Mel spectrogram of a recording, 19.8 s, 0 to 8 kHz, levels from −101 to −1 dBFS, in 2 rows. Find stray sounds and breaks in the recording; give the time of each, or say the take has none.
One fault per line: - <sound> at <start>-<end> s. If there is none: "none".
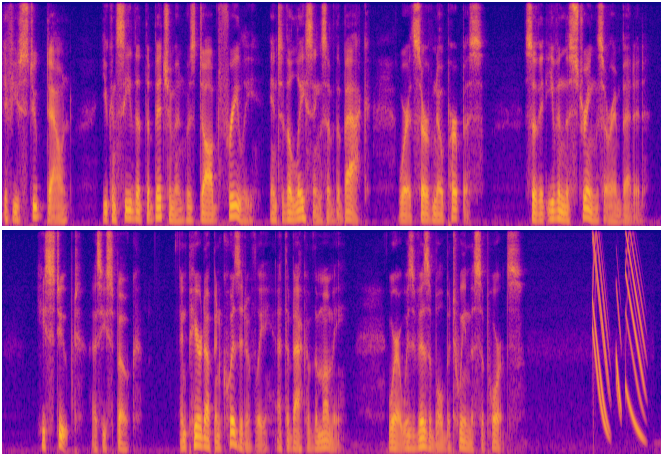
- chirp at 18.7-19.6 s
